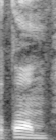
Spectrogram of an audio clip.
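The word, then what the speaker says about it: comb: दूसरा कहता है कि जब भी एम के बाद बी आए तो बी साइलेंट होता है, सिर्फ एम तक हम पढ़ेंगे। कॉम, बॉम, थम, डम।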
